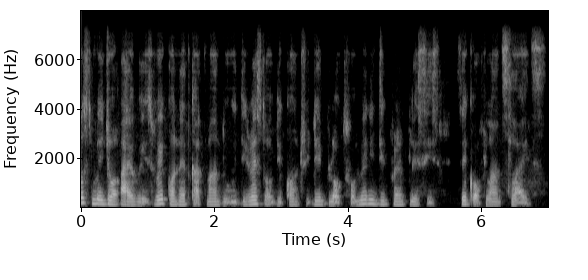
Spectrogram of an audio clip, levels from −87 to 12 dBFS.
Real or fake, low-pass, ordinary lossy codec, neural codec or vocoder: fake; 7.2 kHz; none; vocoder, 22.05 kHz, 80 mel bands, HiFi-GAN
